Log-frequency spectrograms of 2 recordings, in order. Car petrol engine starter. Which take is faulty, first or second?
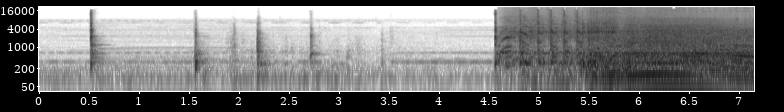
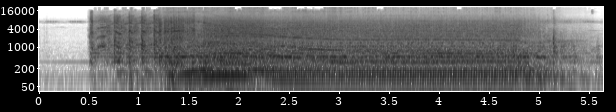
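first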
